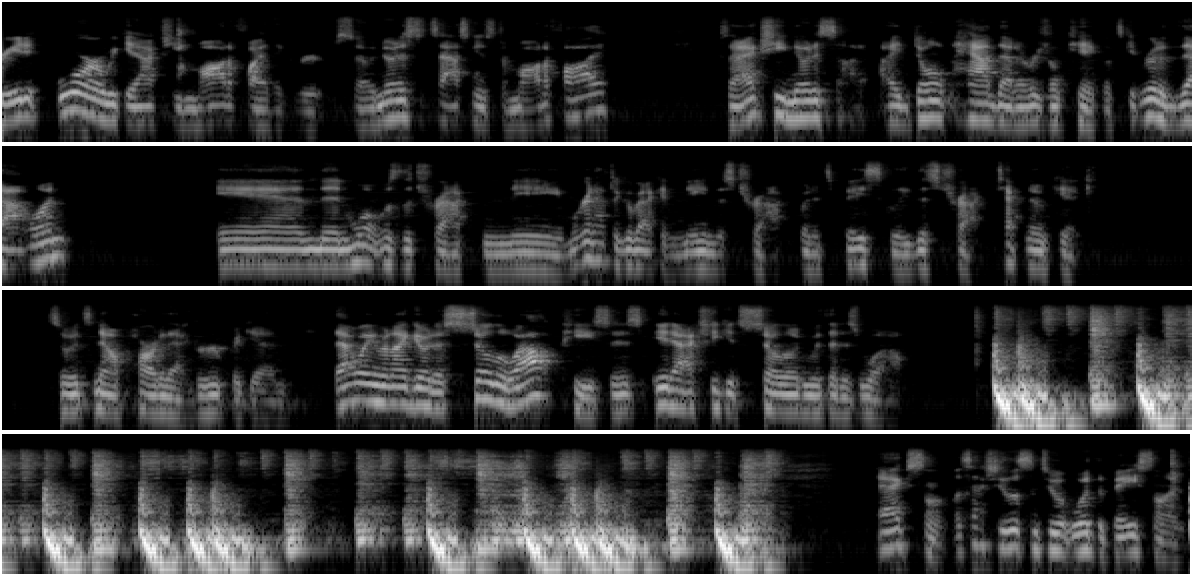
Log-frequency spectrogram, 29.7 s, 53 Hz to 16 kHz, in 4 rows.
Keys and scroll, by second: 16.7 super+=, 20.7 space, 26.8 space, 27.3 super+=.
